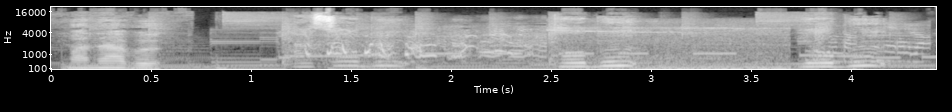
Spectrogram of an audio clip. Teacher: Bu verbs tend to be heiban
